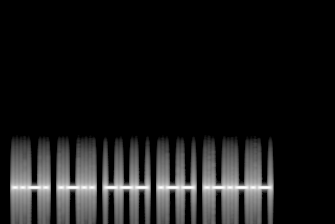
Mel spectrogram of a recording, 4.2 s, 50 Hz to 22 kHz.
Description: Morse code, heard as a keyed tone, about 25 wpm, 700 Hz. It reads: FLOW.
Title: Sentences from Top 1200 Words 25wpm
